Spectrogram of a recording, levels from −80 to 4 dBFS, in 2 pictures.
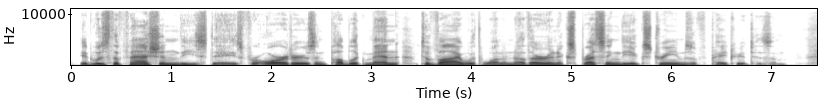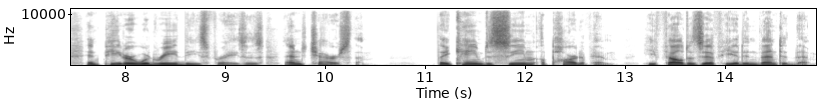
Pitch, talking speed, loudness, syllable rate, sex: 110 Hz, 190 wpm, -20 LUFS, 5.2 syllables/s, male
